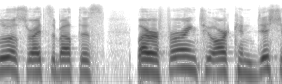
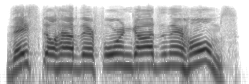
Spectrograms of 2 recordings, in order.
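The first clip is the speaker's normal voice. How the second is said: ordinary talk, nothing marked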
